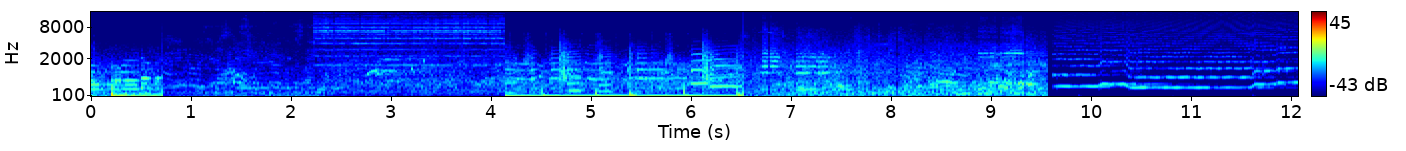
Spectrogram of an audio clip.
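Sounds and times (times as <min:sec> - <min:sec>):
pop song with heavy bass beat: 0:00.0 - 0:00.7, 0:04.2 - 0:06.5
vehicle and road noise: 0:06.5 - 0:09.6.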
